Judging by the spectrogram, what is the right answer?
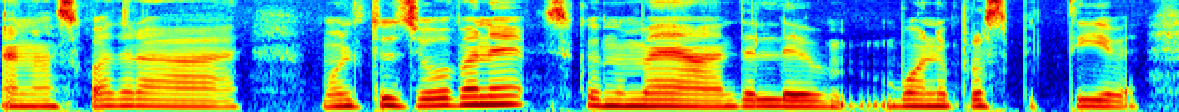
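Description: A woman speaks at a moderate pace with a fairly low pitch. The sound is dry, with no echo. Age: 20s. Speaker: footballer. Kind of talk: interview. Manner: halting. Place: garden. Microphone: handheld.

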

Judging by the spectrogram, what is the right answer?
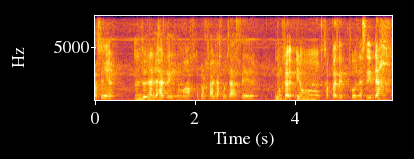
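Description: A woman talks at a fairly low pitch with vocal fry and monotone, flat intonation. There is audible room echo. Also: moderate pace. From Philippines, Mindanao (Bisaya). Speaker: vlogger. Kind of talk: casual vlog storytelling. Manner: casual, eating while talking.

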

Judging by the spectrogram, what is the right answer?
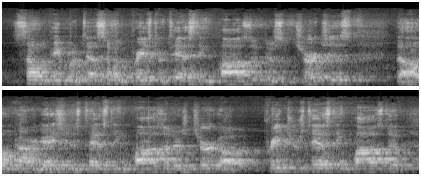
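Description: A man is speaking. The recording has audible room echo. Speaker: pastor. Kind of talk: sermon. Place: church. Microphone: camera far.

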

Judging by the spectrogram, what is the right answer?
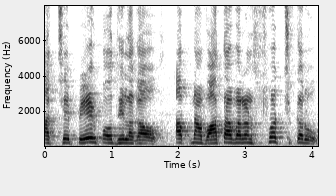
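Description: This man's pitch is high and varies in an ordinary way. He talks at a very slow pace. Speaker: presenter. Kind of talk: explanatory talk to children. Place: studio.

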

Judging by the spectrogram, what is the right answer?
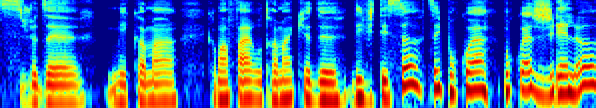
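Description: A woman with a Quebec accent speaks at a fairly slow pace and a fairly low pitch, her tone dark and mellow with lively intonation. The recording is very clean with a silent background, and the sound is dry and close with no echo. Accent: Québécois French. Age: 30s. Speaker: actress. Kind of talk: personal testimony in casual chat.

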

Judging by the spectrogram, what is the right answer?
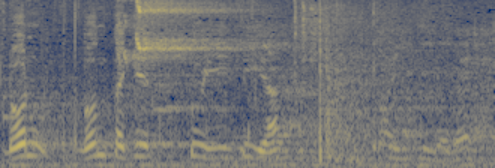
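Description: The pace is moderate, with ordinary pitch variation. Background noise is clearly audible. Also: man, high pitch for a man.

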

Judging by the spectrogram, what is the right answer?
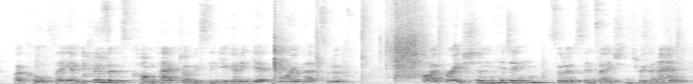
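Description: Over audible room echo, a woman speaks at a fairly quick pace and a medium pitch, with ordinary pitch variation.

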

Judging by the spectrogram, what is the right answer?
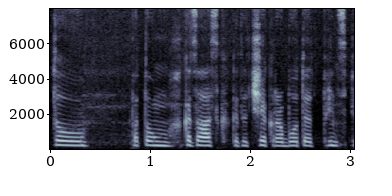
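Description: A woman talks at a fairly quick pace with a dark, mellow tone and a fairly high pitch against a quiet background. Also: dry sound with no echo. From Ukraine. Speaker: immigrant vlogger. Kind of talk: casual vlog monologue. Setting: outdoors, walking in a park. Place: open country. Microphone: phone near.

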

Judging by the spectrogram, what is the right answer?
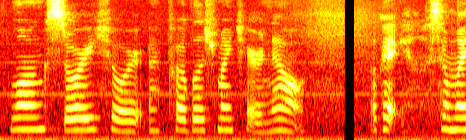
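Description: At a very slow pace, a woman speaks over light background noise. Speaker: vlogger. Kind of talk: casual vlog chat. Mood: excited, rambling. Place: home room. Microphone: webcam.

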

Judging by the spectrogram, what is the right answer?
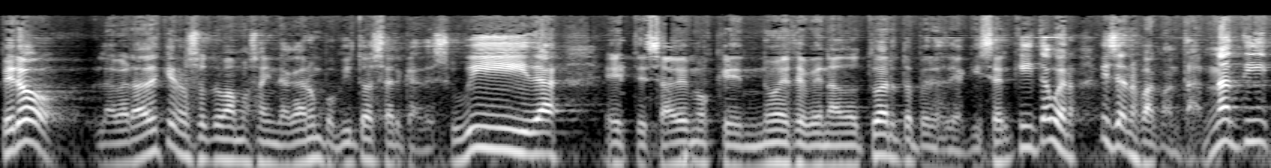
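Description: A man talks at a fast pace with few pauses, his fairly low pitch making big swings.

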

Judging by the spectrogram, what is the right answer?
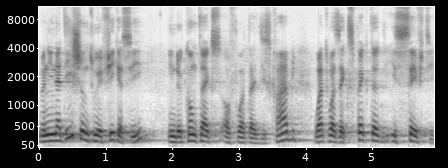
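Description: In a French accent, a man speaks at a moderate pace with a fairly high pitch, lively intonation and a dark, mellow tone. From France. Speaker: pediatrician and immunologist, prize laureate; award lecturer. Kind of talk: lecture. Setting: stage with audience. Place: hall. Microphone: podium.

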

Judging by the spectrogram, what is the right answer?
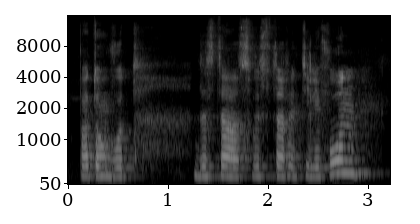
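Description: This woman speaks in a dark, mellow tone with fairly even intonation. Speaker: vlogger. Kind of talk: casual vlog chat. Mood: wry, resigned storytelling. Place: home room. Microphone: phone near.

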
